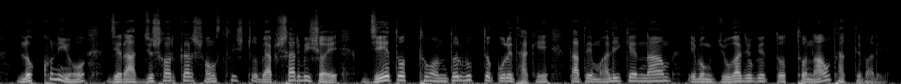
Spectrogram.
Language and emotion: Bengali, neutral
